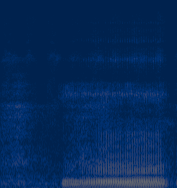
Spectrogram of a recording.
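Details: Pit bull dog snoring while asleep, loud enough to keep others awake: a low, fluttering rumble on a long breath through the nose and throat.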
